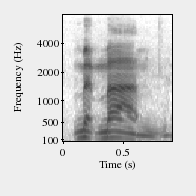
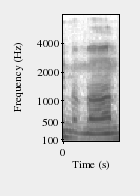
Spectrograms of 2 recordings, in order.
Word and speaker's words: McMahon: And they normally say it like the wrestling guy. So, but like McMahon. I mean, I would say McMahon, but I'm happy with either.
